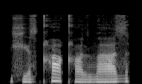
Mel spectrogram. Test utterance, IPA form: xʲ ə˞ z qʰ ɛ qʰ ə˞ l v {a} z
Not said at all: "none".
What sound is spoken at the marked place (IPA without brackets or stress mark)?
a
